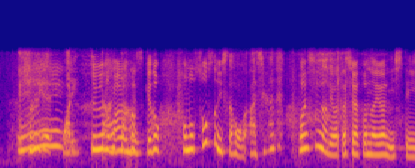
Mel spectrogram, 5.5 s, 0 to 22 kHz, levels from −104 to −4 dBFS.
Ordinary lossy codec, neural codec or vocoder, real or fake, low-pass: Opus, 24 kbps; autoencoder, 48 kHz, 128 numbers a frame, DAC-VAE, trained on Japanese speech; fake; 7.2 kHz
